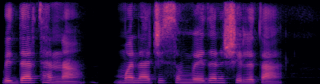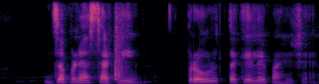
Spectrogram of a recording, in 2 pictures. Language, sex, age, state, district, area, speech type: Marathi, female, 45-60, Maharashtra, Osmanabad, rural, spontaneous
